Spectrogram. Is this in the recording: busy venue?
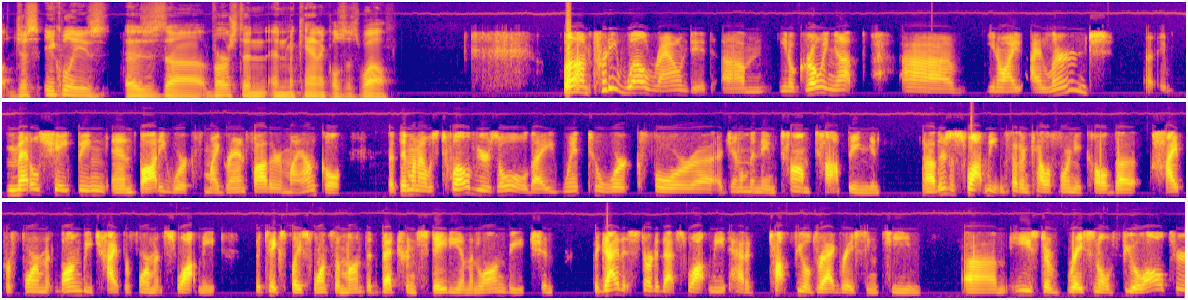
no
